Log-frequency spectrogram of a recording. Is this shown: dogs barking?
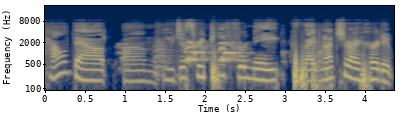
yes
